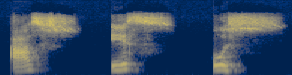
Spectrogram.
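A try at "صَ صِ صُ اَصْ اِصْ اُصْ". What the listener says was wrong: Baik, huruf sod harus dibenarkan lagi.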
